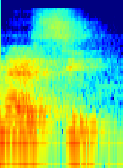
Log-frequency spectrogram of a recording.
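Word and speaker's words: merci: C we use in mercy.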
